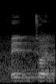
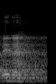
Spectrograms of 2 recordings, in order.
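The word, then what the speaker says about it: بنت: You actually pronounce the ta. Bintun. It's not binah. Right? It's bintun.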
